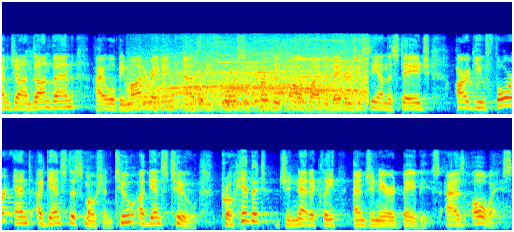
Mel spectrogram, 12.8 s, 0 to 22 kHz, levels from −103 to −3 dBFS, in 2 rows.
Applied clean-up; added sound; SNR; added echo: none; Crowd / Cheering; -2 dB; none.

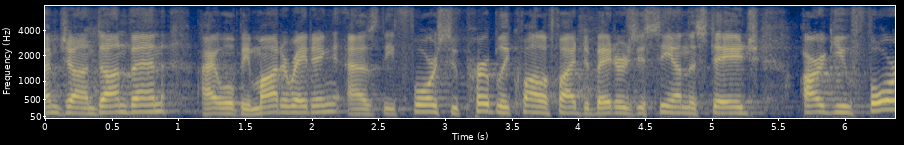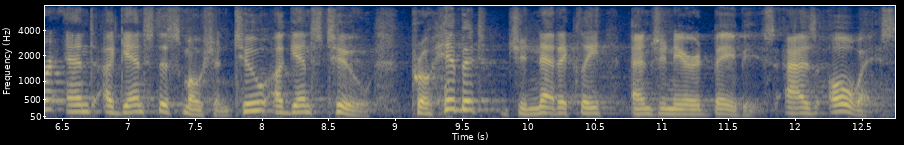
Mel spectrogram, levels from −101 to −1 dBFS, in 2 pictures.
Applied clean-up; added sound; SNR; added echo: none; none; none; none.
